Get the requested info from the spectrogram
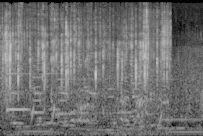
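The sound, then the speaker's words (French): Potato liquor splashes and sloshes as bottles are emptied one by one from the top of a lighthouse, pouring out steadily for a few seconds, a continuous wet spattering with muffled voices murmuring underneath. “il vide les bouteilles une par une.”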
